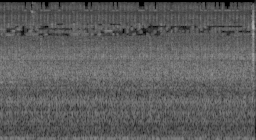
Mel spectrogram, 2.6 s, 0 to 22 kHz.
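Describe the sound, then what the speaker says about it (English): A VDL 148 coach engine idling in the game Fernbus Simulator, a steady low rumbling idle heard close and unbroken, with a faint brief click at the end. "I can leave the engine running"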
